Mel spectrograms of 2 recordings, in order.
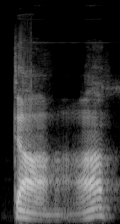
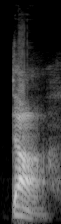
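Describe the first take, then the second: First: The pitch dips down, then rises back up. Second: The pitch falls sharply through the syllable. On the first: "The pitch goes down and then back up" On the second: "the line going down"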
